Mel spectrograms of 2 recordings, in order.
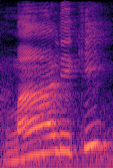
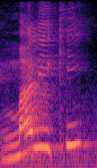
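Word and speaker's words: مالك: Ya itu kan ayatnya itu bisa dibaca panjang Maliki yaumiddin bisa dibaca pendek Maliki yaumiddin ya ada bacaan lain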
